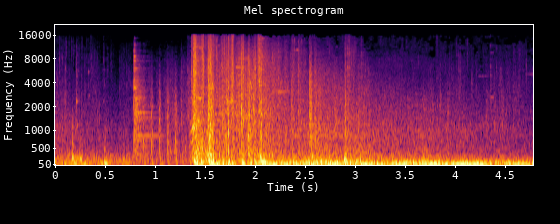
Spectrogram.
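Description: Gunfire in a first-person shooter video game match, steady rapid shooting with a sudden loud burst and booming impact partway through that continues densely to the end.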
